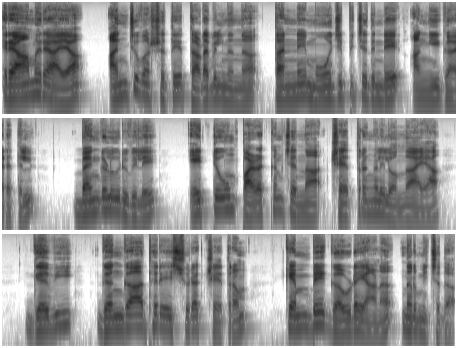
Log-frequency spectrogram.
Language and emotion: Malayalam, neutral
